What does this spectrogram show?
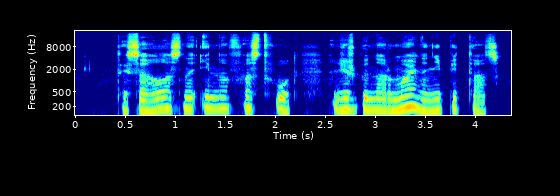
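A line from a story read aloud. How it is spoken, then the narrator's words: Sighing. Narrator (Russian): вздохнула Луна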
